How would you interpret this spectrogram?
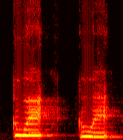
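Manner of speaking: very high chirping cry; squeaky bird call. Acted.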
